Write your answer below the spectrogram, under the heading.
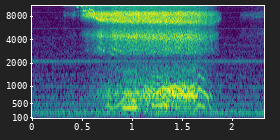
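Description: One long, rattling snore, breathy and hissing, from a small sleeping dog.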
